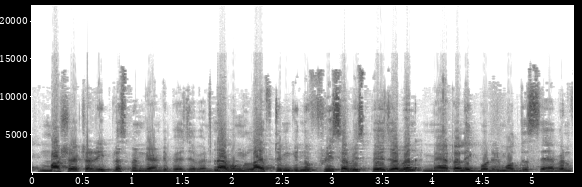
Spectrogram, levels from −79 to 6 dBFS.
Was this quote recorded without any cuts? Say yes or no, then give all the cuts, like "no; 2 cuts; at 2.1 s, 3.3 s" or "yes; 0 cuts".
no; 2 cuts; at 1.8 s, 3.9 s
